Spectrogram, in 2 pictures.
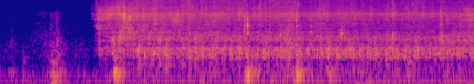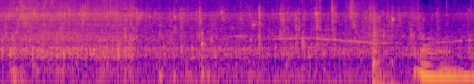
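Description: Banana empanada deep frying in hot oil in a small pot, a steady loud sizzle and bubbling hiss that starts abruptly and then runs on, with a voice speaking over it now and then.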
